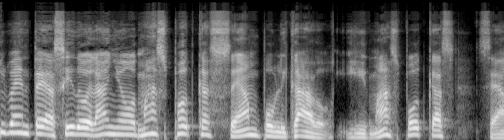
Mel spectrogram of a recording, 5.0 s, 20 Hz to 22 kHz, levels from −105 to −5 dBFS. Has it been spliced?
yes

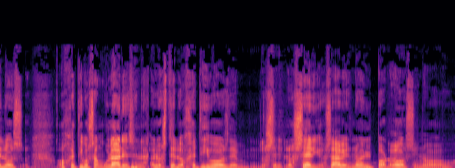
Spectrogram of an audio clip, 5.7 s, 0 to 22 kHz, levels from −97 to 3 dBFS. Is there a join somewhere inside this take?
yes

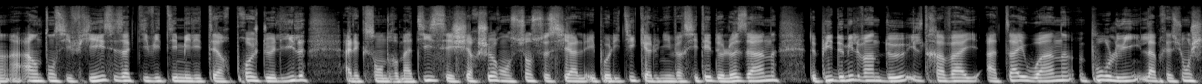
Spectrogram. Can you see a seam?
no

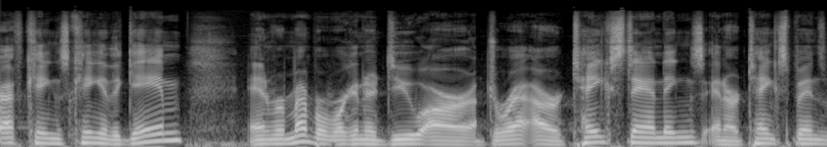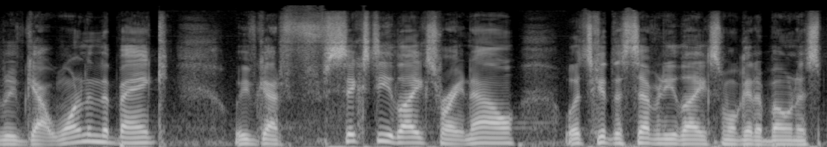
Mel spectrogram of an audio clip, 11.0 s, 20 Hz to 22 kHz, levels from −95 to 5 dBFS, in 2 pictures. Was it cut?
yes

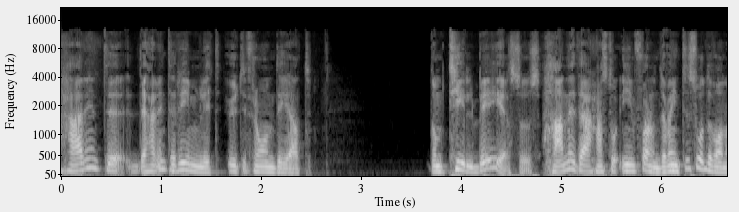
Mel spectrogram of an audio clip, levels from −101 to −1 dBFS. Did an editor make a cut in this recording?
no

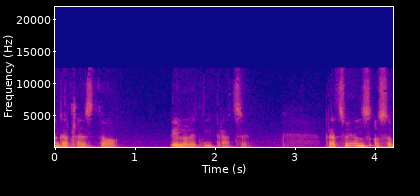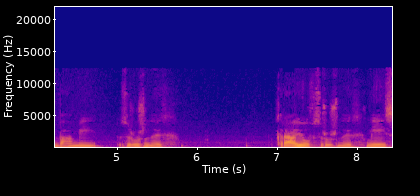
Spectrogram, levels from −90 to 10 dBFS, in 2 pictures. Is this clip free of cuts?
yes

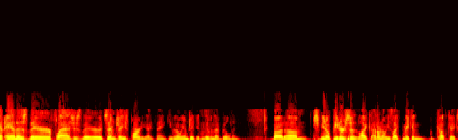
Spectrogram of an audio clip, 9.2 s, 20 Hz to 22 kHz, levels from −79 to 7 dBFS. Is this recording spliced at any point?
yes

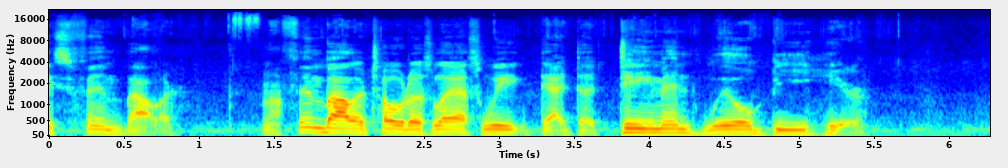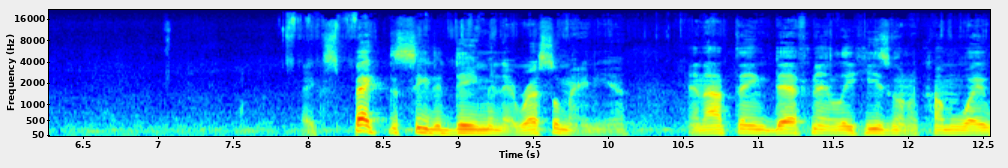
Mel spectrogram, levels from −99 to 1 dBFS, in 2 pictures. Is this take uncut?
no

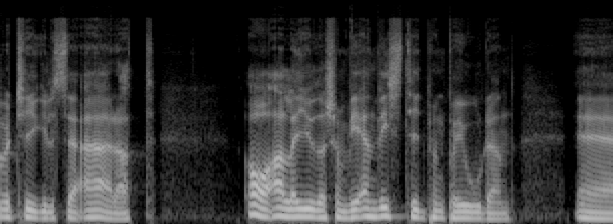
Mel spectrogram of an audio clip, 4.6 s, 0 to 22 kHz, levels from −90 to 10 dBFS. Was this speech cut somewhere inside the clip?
no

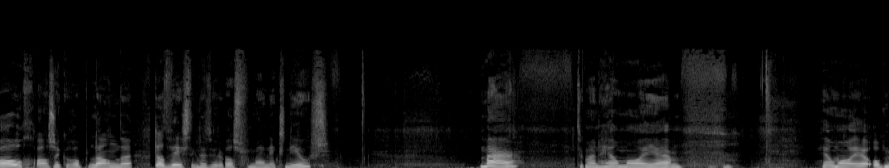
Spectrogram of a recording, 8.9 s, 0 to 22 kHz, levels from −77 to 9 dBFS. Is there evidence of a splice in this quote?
yes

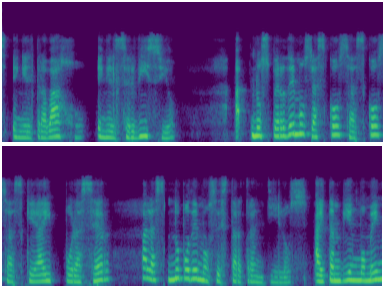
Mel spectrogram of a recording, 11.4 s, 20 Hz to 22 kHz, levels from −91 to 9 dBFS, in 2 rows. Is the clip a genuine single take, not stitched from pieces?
no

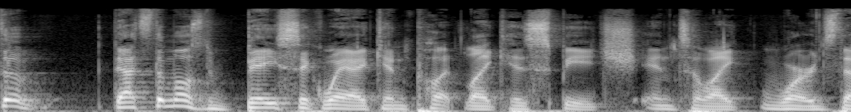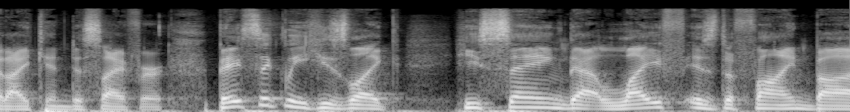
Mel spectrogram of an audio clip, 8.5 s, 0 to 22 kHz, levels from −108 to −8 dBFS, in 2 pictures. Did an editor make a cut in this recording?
no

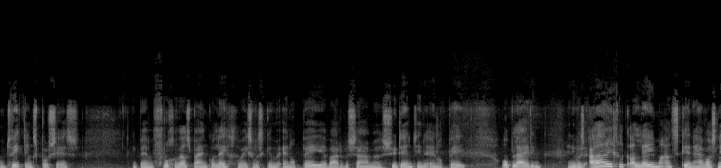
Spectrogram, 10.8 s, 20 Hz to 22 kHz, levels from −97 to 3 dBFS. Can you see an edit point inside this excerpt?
no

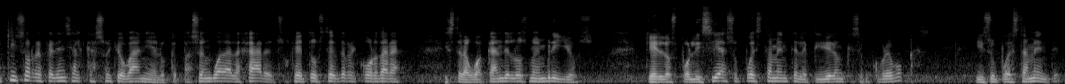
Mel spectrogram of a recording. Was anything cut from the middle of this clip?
yes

